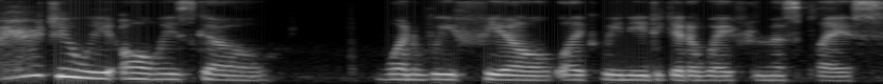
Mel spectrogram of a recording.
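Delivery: fast, hushed whisper. Player's character leaning in close to another character, whispering. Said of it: "I'm gonna whisper".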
